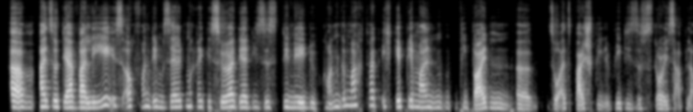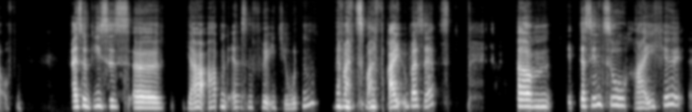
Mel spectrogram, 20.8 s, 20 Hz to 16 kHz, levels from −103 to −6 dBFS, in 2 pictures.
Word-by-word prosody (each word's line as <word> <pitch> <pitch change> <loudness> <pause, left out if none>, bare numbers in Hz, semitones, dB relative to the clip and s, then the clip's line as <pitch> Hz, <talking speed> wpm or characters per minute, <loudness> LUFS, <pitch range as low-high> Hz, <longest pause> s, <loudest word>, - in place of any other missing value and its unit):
Ähm, 190 -2 +4
also, 200 0 +2
der 185 -1 +1
Valet 175 +6 +1
ist 235 0 -9
auch 220 +1 -5
von 210 +3 -9
demselben 195 +2 -7
Regisseur, 195 -1 -3
der 185 -2 -3
dieses 180 0 -13
„Dîner 175 -3 -2
de 170 -1 -10
Cons“ 170 +4 -10
gemacht 245 +3 -6
hat. 245 -1 -6
Ich 205 - -14
gebe 200 0 -2
dir 210 - -4
mal 185 -1 -3
'n 175 -2 -12
die 180 - -15
beiden, 160 +1 -2
äh, 130 -4 -7 0.2
so - - -9
als - - -11
Beispiel, 115 -5 -7
wie 160 +1 -9
diese 150 -2 -19
Stories 145 -4 -10
ablaufen. - - -19 0.8
Also 195 +4 +7
dieses, 210 0 -1
äh, 170 -1 +7 0.3
ja, 170 +3 +3
Abendessen 185 -1 -6
für 175 +1 -5
Idioten, 165 - -8 0.3
wenn 215 -1 +2
man's 200 -1 +4
mal 195 +2 +3
frei 200 - +9
übersetzt, 225 +4 -1 1.0
ähm, 205 -2 +7 0.4
das 225 -1 +4
sind 250 +2 +1
so 250 -2 0
reiche 210 - -2
190 Hz, 140 wpm, -24 LUFS, 170-210 Hz, 1.0 s, frei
